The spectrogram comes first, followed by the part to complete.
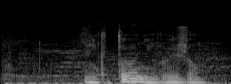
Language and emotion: Russian, sad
